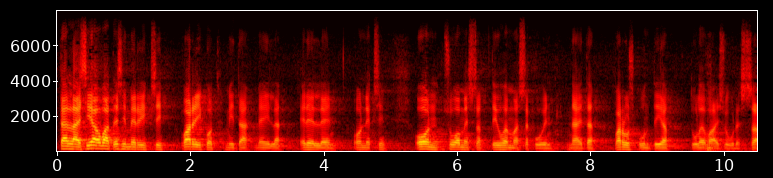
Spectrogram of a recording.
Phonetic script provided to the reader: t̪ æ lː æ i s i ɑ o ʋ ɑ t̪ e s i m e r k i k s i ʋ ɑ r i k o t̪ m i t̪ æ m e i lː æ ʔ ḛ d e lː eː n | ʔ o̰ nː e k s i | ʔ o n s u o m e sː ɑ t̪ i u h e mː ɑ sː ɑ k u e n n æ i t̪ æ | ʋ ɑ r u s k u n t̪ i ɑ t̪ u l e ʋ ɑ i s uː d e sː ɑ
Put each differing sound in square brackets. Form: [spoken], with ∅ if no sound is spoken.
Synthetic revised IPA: t̪ æ lː æ i s i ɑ o ʋ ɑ t̪ e s i m e r k i k s i ʋ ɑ r i k o t̪ m i t̪ æ m e i lː æ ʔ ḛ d e lː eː n | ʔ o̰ nː e k s i | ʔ o n s u o m e sː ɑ t̪ i u h e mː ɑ sː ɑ k u [i] n n æ i t̪ æ | ʋ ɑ r u s k u n t̪ i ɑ t̪ u l e ʋ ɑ i s uː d e sː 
